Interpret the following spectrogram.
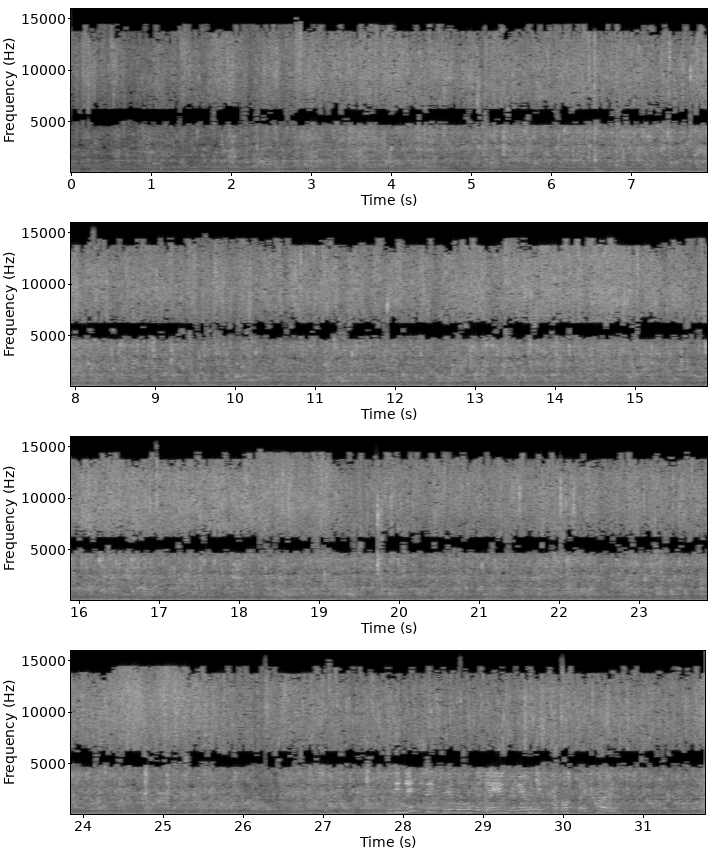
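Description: Water from a handheld shower sprayer running steadily onto a wet cat's coat, a continuous rush of water over a steady low hum.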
